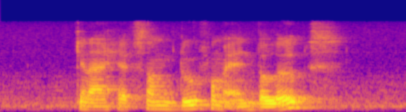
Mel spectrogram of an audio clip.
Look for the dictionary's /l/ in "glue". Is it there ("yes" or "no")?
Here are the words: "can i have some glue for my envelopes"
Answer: no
